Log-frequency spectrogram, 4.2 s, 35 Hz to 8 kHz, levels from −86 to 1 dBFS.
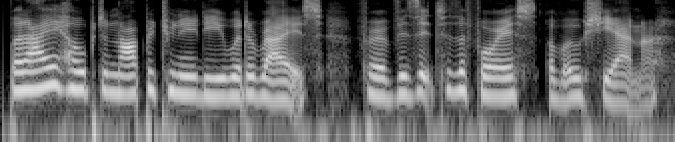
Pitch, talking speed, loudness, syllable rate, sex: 215 Hz, 215 wpm, -18 LUFS, 6.8 syllables/s, female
